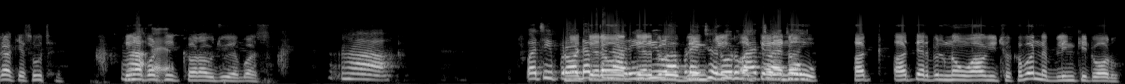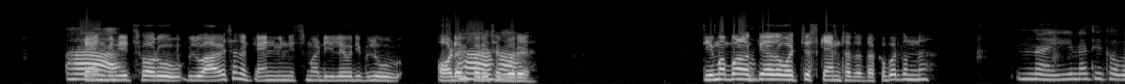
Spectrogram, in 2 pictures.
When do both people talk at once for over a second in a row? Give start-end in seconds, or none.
5.7-8.1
